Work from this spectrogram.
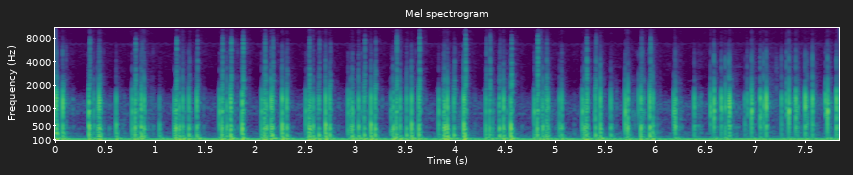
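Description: Long acrylic nails tap and scratch a pink embossed faux leather book cover in a rapid, uneven string of short, dry clicks. A steady low hum runs underneath the whole time.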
